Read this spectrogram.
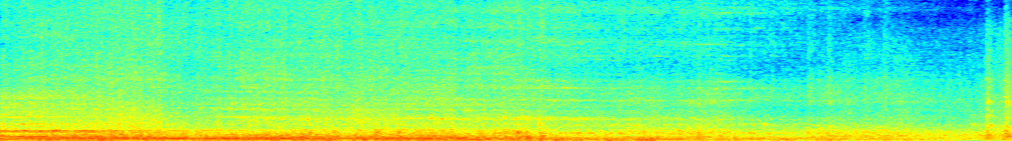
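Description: A train rumbles past close by, its roar fading as it leaves.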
